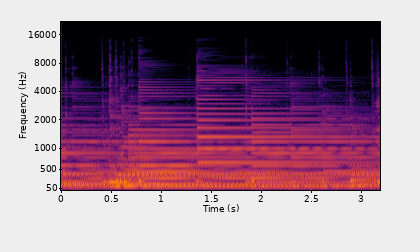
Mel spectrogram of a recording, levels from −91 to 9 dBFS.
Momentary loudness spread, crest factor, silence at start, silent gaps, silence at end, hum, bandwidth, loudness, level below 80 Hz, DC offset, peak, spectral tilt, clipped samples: 6 LU; 14 dB; 0 s; none; 0 s; none; 10 kHz; -26 LUFS; -54 dBFS; under 0.1%; -10 dBFS; -8 dB/octave; under 0.1%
